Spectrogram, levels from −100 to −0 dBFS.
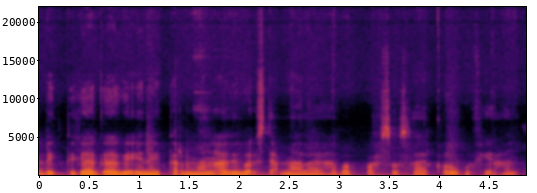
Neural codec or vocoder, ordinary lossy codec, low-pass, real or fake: none; none; none; real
